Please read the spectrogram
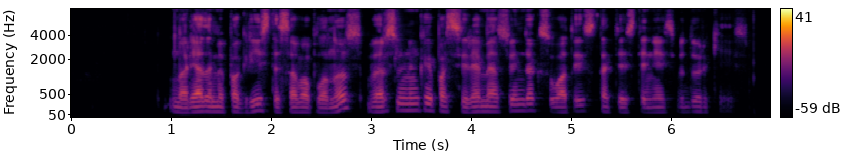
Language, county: Lithuanian, Kaunas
